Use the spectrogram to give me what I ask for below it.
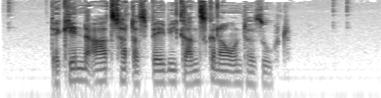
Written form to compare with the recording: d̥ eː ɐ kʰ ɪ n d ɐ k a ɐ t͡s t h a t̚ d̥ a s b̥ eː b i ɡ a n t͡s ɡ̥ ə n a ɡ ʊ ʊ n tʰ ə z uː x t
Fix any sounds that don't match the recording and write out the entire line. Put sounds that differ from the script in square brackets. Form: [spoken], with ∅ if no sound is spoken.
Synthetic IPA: d̥ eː ɐ kʰ ɪ n d ɐ [ʔ] a ɐ t͡s t h a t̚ d̥ a s b̥ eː b i ɡ a n t͡s ɡ̥ ə n a [∅] ʊ ʊ n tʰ [ɐ] z uː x t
